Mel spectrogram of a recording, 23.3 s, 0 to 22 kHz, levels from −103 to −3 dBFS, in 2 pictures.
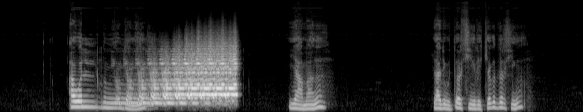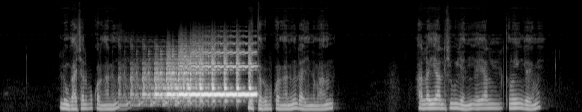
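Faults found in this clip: Feedback howl, 2.26–4.86 s and 14.01–16.91 s, peaking about 16 dB and about 17 dB above speech. Tone near 700 Hz, pulsing roughly every fifth of a second. Two devices in one room; mic-to-speaker loop gain above unity. Unlike echo, repeats grow rather than fade.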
